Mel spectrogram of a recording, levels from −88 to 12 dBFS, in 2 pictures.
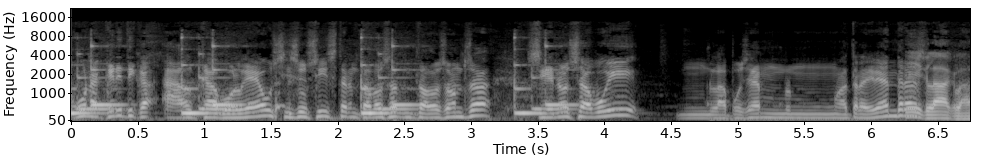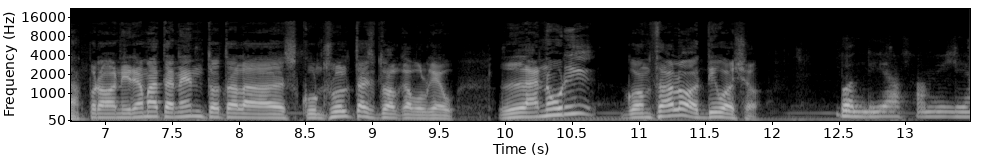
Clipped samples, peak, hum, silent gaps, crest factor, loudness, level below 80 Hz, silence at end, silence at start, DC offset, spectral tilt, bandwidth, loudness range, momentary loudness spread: under 0.1%; 0 dBFS; none; none; 20 dB; -21 LUFS; -50 dBFS; 0 s; 0 s; under 0.1%; -6.5 dB/octave; 14 kHz; 4 LU; 11 LU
